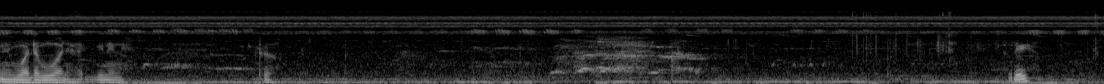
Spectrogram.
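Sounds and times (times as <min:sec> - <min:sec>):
high-pitched insect drone: 0:00.0 - 0:11.0
rooster crowing: 0:01.3 - 0:02.7, 0:04.0 - 0:07.4.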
